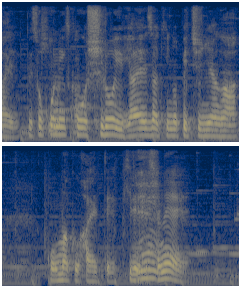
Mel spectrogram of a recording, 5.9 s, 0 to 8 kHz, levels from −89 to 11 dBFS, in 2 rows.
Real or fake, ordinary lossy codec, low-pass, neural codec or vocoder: real; none; 7.2 kHz; none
